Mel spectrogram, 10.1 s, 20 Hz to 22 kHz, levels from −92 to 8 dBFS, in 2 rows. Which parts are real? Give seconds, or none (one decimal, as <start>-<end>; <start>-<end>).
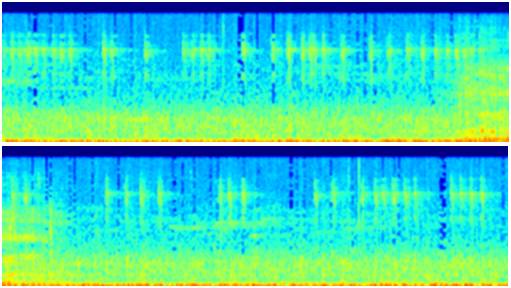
0.0-10.1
